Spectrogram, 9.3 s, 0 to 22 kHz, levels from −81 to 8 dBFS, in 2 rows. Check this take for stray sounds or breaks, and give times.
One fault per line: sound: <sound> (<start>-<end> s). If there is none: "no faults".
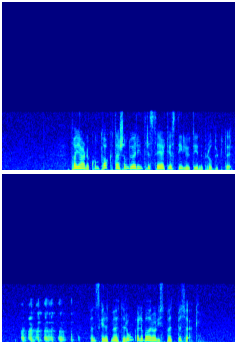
sound: laugh (4.9-6.2 s)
